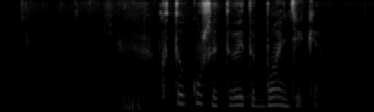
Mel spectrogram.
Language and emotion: Russian, angry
